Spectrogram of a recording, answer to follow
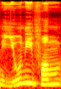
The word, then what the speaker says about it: uniform: A uniform, the U in uniform is pronounced as ya, yo, a consonant sound.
